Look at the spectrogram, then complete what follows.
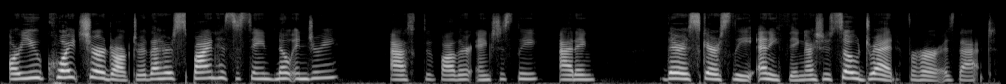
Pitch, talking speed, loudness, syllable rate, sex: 240 Hz, 175 wpm, -20 LUFS, 5.5 syllables/s, female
